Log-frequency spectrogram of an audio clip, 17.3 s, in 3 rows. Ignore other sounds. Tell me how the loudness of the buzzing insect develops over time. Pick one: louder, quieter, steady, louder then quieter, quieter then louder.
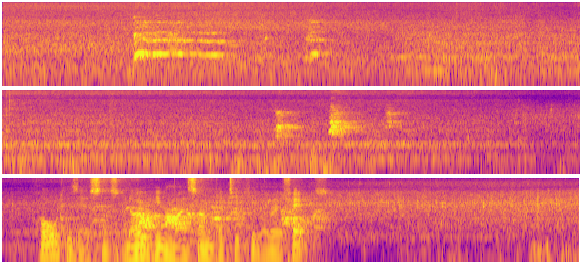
quieter.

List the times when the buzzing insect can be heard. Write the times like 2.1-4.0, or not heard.
3.8-12.9.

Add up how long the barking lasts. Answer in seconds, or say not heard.
6 s.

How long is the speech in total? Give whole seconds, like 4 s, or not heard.
3 s.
